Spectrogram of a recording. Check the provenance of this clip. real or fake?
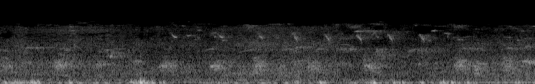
real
